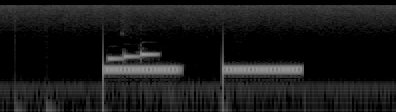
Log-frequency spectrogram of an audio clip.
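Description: A telephone signal tone sounds as two steady, mid-pitched electronic beeps of equal length with a short gap between them, alone with no voices.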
